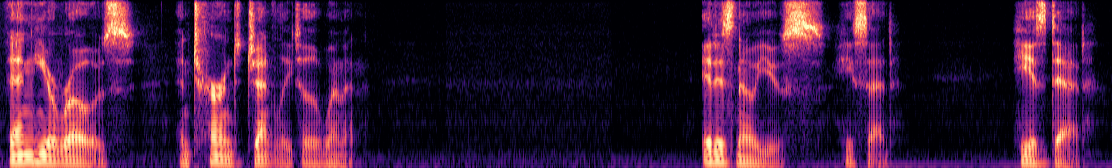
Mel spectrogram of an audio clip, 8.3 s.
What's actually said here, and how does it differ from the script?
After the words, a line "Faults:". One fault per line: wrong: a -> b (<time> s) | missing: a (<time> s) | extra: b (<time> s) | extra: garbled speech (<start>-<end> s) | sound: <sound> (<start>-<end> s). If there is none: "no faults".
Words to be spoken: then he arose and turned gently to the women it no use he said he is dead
then he arose and turned gently to the women it is no use he said he is dead
Faults:
extra: is (5.4 s)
